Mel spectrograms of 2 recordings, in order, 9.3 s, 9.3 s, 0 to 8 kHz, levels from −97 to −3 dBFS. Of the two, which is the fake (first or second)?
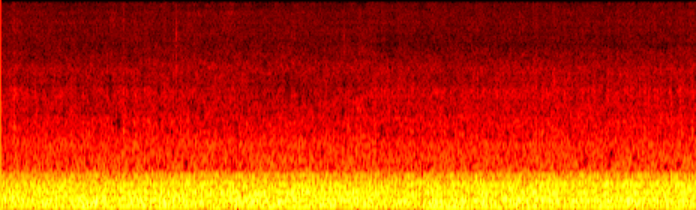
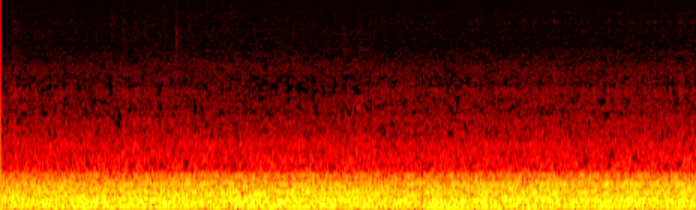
first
